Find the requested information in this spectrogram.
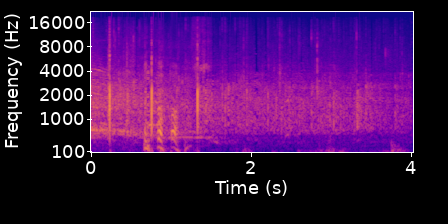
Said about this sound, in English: So you've got it. You can cheer if you want.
